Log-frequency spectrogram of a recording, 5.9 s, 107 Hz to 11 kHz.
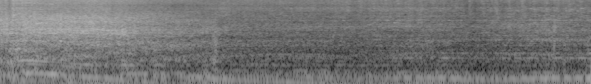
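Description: Swapped engine in a 2008 Chevrolet Express, running with a bad spark plug wire, revving briefly then settling into a steady, slightly uneven nearby idle, no talk.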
